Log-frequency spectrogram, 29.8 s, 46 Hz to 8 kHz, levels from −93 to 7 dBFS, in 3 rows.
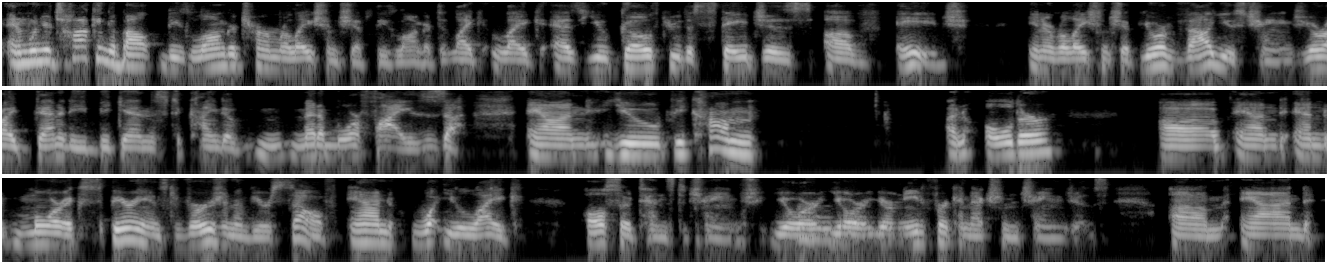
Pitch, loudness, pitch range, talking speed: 135 Hz, -27 LUFS, 120-155 Hz, 130 wpm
